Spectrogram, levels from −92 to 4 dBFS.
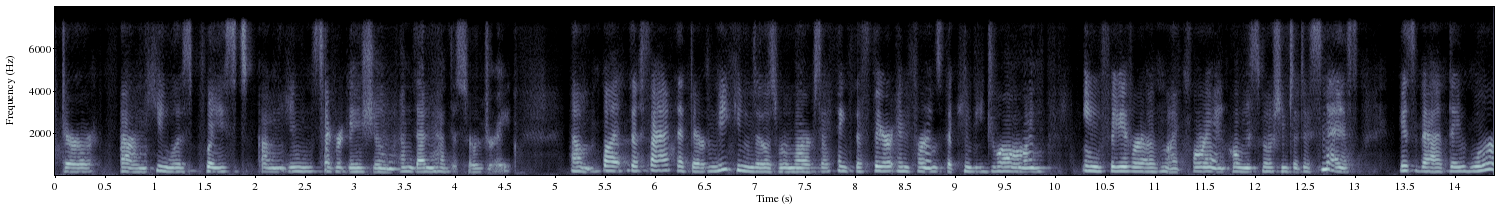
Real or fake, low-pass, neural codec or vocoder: fake; 7.2 kHz; codec, 16 kHz, 1 kbps, FreqCodec, smaller model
